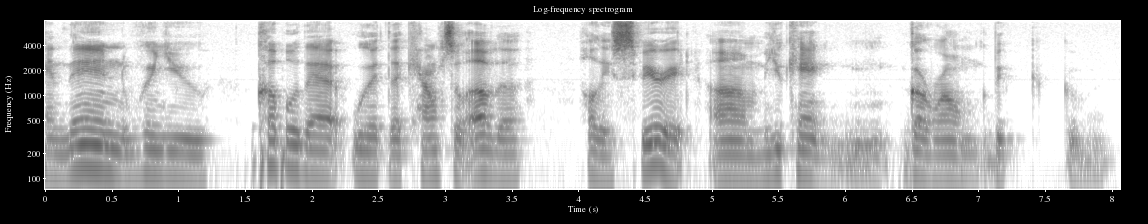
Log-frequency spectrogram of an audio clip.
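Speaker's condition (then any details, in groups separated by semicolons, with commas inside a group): Stuttering; only stutterer on either mother's or father's side of family; still stutters; stutters when talking, speech problem audible, cannot be hidden when speaking; blocks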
